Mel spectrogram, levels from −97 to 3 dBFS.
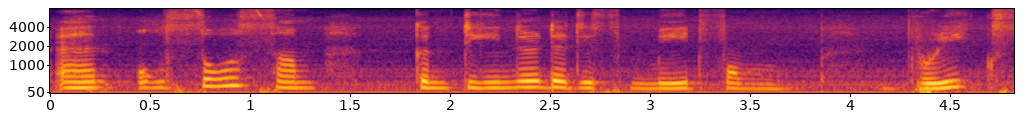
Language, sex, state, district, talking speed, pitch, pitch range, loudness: English, female, Nagaland, Kohima, 110 wpm, 200 Hz, 185-210 Hz, -16 LUFS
